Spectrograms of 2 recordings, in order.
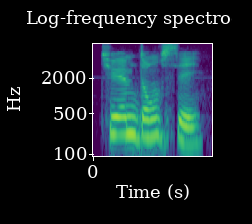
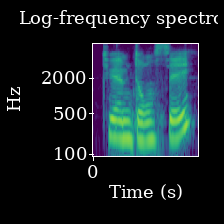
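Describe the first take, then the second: First: The voice falls at the end like a statement. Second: The voice rises at the end like a question. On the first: It states a fact. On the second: It asks a question.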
